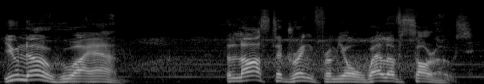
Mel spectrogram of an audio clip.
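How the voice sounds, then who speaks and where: Resolute elven hero, expressive. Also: male voice, medium pitch, measured pace, faint music behind. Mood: dry. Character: resolute male elven hero, solemn and dry. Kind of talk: dramatic fantasy video game acting.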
